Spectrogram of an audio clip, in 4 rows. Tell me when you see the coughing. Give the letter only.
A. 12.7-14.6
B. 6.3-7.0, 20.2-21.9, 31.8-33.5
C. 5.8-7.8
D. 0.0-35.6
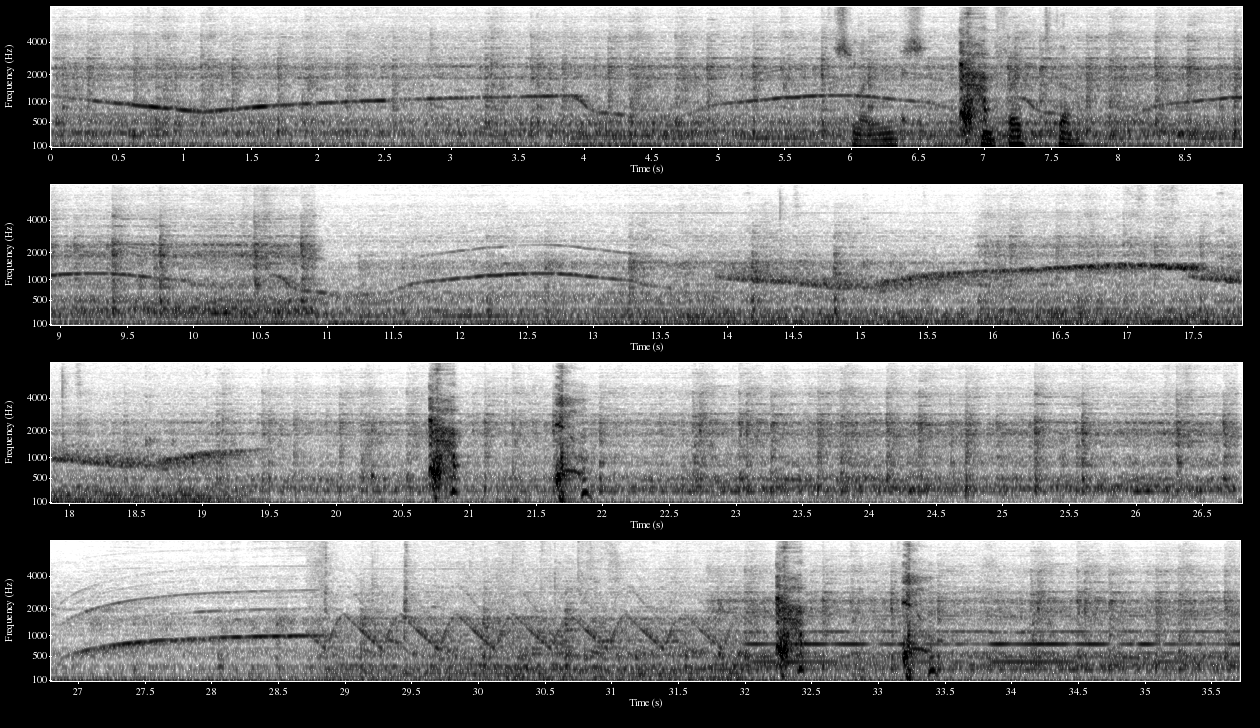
B.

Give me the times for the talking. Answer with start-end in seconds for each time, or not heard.
5.8-7.8.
